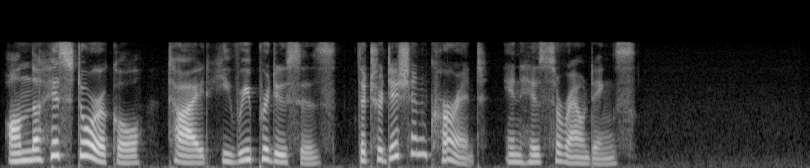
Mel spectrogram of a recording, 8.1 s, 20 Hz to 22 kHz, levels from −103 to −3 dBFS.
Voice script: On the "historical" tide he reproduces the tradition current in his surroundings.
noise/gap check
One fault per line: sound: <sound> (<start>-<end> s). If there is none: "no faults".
no faults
